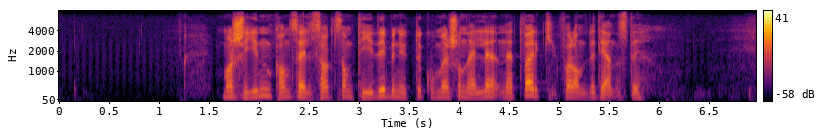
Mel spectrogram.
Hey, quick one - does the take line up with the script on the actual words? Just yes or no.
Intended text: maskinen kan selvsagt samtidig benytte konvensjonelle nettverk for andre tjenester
yes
